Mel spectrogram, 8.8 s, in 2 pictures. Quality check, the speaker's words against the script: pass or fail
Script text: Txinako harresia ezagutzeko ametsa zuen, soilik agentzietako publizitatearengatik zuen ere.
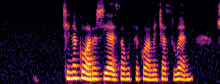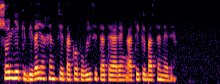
fail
